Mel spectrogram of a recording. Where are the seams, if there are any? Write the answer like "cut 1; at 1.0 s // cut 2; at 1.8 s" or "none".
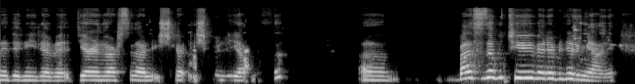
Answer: cut 1; at 1.9 s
